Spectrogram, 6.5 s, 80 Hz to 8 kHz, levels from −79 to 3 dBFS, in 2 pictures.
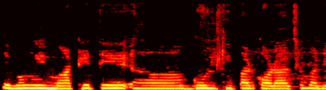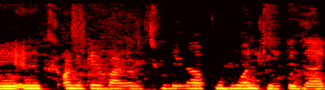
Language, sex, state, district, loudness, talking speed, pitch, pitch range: Bengali, female, West Bengal, North 24 Parganas, -17 LUFS, 140 wpm, 245 Hz, 240-255 Hz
